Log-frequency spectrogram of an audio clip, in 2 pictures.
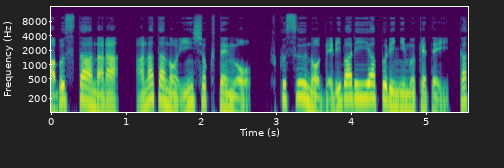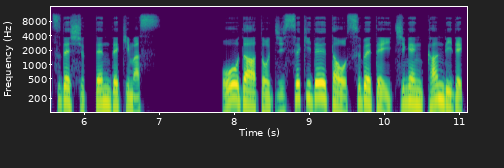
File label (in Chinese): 日语配音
